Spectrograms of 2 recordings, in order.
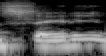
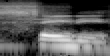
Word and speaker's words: Saady: a funny spelled name so my name is sadie the last name it's bri like indiana a n last name is sadie so it's spelled funny s like sam a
